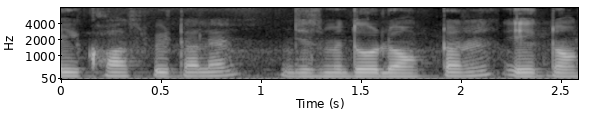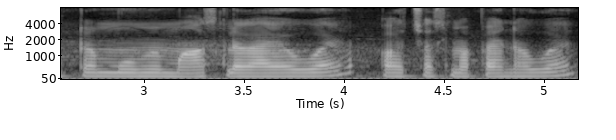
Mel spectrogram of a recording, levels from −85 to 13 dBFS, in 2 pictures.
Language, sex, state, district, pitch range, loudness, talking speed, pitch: Hindi, male, Bihar, Saran, 140-150 Hz, -19 LUFS, 230 wpm, 145 Hz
